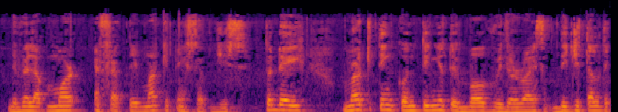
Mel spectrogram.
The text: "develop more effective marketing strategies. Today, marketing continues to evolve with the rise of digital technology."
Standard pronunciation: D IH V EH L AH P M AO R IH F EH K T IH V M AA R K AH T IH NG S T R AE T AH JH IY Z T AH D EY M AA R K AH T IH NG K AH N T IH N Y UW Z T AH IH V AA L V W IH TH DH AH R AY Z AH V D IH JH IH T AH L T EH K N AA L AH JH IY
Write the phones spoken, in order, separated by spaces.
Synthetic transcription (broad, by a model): D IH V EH L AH P M AO R IH F EH K T IH V M AA R K AH T IH NG S T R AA T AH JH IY S T AH D EY M AA R K AH T IH NG K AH N T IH N Y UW T AH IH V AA L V W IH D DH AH R AY S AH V D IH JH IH T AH L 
